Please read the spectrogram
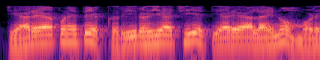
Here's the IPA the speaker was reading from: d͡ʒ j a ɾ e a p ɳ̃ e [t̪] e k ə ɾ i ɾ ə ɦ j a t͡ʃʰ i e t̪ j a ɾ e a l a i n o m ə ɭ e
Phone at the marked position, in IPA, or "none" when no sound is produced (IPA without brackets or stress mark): t̪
